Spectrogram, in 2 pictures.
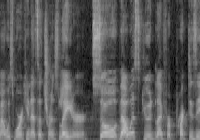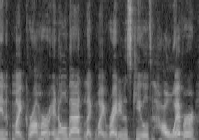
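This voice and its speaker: A woman's voice: mid-range voice, slight background noise. A woman in her late twenties from Venezuela, a native Spanish speaker with a Venezuelan accent, chatting expressively as a teacher telling a story to learners. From Maracaibo, Venezuela. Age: late 20s. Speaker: English teacher and video host. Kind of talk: casual storytelling for language learners.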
